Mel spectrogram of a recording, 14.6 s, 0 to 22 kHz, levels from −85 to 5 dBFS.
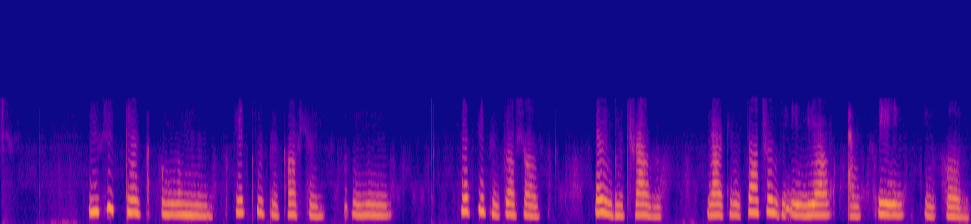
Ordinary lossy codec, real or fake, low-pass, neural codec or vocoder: none; fake; 3.6 kHz; codec, 16 kHz, 0.5 kbps, FreqCodec, smaller model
